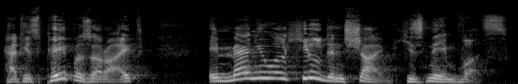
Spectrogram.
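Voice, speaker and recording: An actor in a radio play voicing an agitated foreign sea captain who speaks broken English. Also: male voice, fairly high pitch, huge pitch swings, slow pace, a bit bright, slight background noise, full character voice. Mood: businesslike.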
